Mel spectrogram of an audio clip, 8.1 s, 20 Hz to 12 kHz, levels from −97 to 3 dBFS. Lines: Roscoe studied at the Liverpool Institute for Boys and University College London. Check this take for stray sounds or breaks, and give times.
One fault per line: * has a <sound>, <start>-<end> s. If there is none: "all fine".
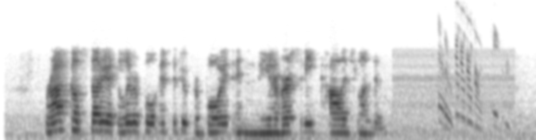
* has a chirp, 6.6-7.7 s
